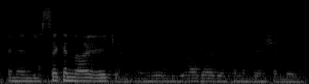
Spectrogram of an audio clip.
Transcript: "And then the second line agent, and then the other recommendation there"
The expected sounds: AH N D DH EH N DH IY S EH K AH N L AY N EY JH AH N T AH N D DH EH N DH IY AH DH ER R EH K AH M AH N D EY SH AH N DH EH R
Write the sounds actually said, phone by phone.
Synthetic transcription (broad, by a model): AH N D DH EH N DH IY S EH K AH N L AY EY JH AH N T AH N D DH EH N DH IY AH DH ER R EH K AH M AH N D EY SH AH N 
